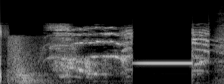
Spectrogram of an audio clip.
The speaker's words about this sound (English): Once I got a clear sight of this large firework, I had about a split second before it popped off and then truly blew up.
